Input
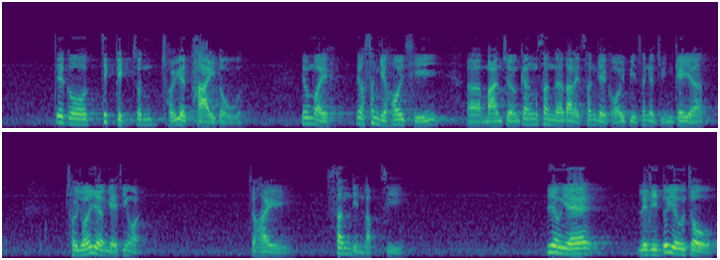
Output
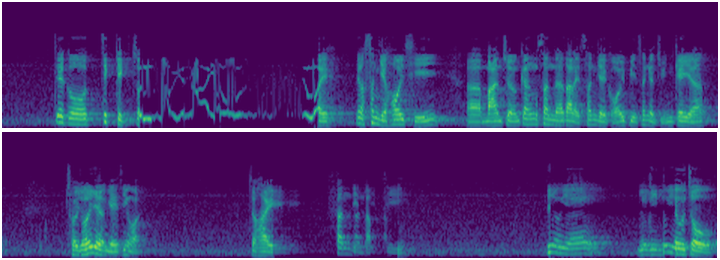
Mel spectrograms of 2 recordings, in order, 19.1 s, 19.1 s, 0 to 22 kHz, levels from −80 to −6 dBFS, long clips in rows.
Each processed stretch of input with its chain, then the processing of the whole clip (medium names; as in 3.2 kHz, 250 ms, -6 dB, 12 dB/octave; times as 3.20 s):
1.82–4.21 s: formants replaced by sine waves + compressor with a negative ratio -28 dBFS, ratio -0.5 + slow attack 189 ms
10.45–11.32 s: treble shelf 2.8 kHz -9 dB + doubling 13 ms -6 dB
13.15–14.82 s: high-pass 1.3 kHz 6 dB/octave + distance through air 340 m + delay 229 ms -15.5 dB
16.84–18.52 s: Butterworth band-stop 1.8 kHz, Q 1.8 + compression 12:1, threshold -29 dBFS + distance through air 68 m
whole clip: none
